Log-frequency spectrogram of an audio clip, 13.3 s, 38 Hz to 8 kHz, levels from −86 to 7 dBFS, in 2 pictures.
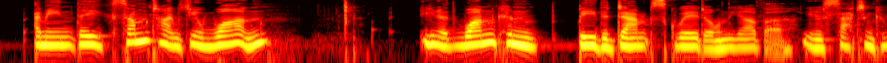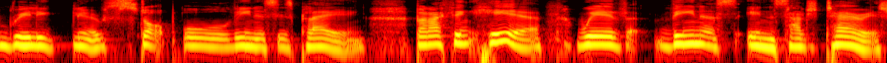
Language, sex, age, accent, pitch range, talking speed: English, female, 50-69, British, 145-175 Hz, 170 wpm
